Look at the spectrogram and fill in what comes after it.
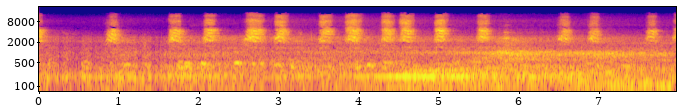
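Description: A bird calling over and over: short, harsh high chirps, about two a second at an uneven pace.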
